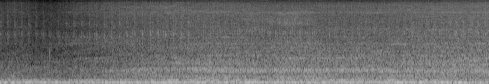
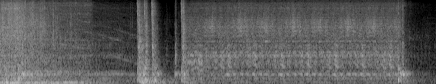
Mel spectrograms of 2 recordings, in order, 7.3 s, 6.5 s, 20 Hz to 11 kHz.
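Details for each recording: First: 1965 Ford Mustang 289 V8 barn find, parked 29 years, running on fuel primed in the carb: steady even idle with smooth rumble, clean rev rise and return, no misfire or knock; runs like a top. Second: 1965 Ford Mustang 289 V8 barn find, parked 29 years, carb primed through a funnel: catches and runs unevenly about four seconds then dies; fuel spills around the top plate, carburetor not taking fuel.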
